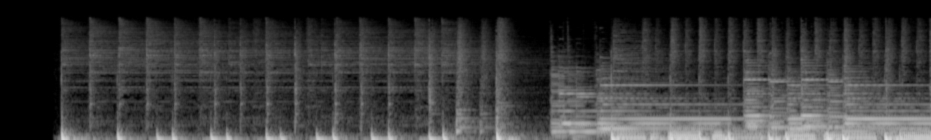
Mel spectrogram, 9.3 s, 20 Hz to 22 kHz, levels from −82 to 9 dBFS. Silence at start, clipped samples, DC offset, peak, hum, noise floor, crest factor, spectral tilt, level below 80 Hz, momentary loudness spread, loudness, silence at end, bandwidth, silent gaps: 0.6 s; under 0.1%; 0.2%; 0 dBFS; none; under -90 dBFS; 16 dB; -7 dB/octave; -18 dBFS; 12 LU; -19 LUFS; 0 s; 12.5 kHz; none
